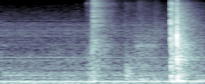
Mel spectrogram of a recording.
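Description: A pause with a steady low electrical hum, broken by two brief soft noises, one about a second in and a slightly louder one near the end.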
